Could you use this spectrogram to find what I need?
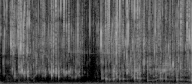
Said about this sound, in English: I like to drink tea. So let's pour some right now.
